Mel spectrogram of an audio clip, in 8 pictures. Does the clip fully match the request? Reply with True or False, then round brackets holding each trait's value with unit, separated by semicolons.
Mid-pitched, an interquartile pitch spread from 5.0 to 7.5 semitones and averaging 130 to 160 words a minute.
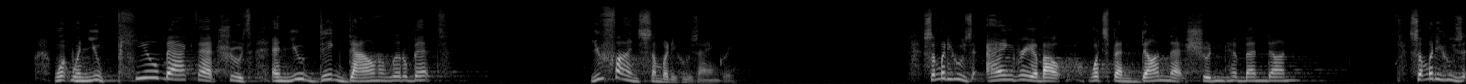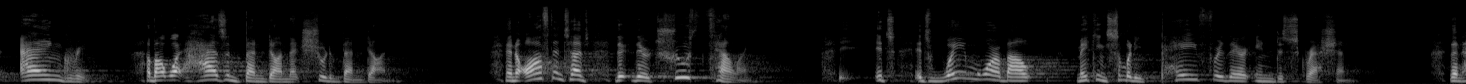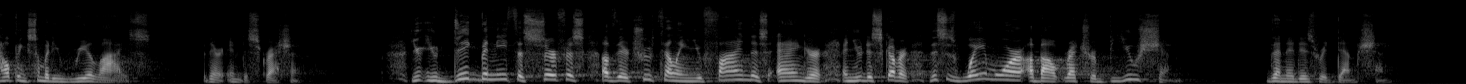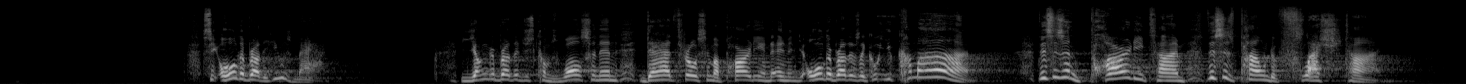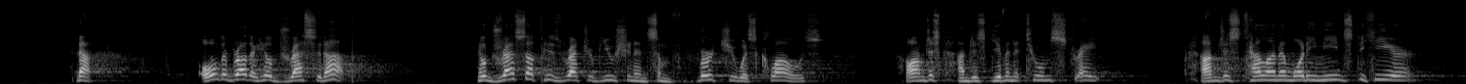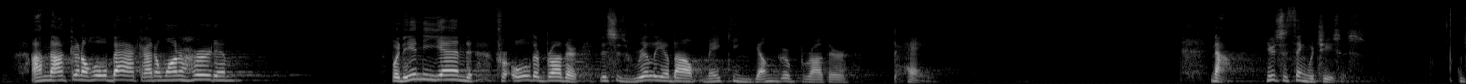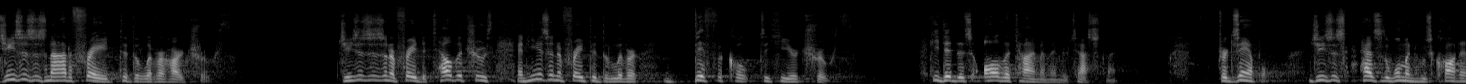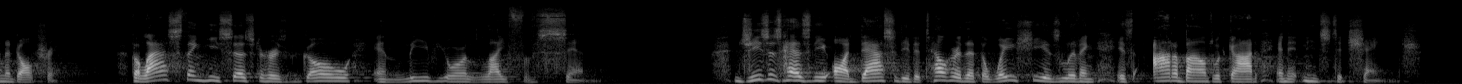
True (180 Hz; 5.4 semitones; 140 wpm)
